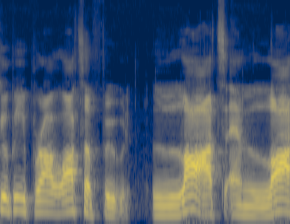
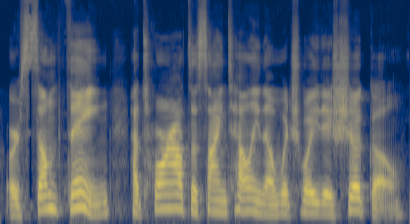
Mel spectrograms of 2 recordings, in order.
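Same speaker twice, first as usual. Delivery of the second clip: ordinary delivery, nothing marked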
